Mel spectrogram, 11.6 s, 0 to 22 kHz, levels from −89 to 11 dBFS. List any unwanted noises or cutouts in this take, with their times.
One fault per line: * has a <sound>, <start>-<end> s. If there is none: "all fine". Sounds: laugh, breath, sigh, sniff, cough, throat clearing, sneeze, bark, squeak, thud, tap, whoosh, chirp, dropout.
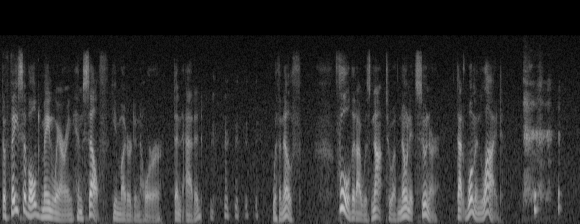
* has a laugh, 4.2-5.2 s
* has a laugh, 10.4-11.3 s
